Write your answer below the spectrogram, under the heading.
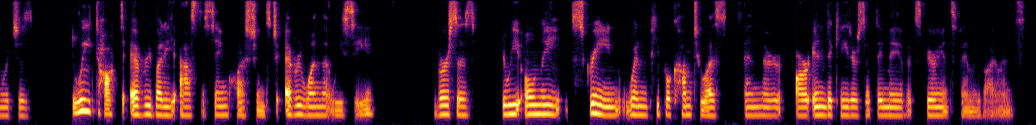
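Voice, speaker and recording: A woman with a slight cold gives a webinar training presentation, sounding slightly scratchy. Her voice sits low with vocal fry and a mellow quality, and there's no echo. She's earnest and explanatory, with frequent restarts.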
